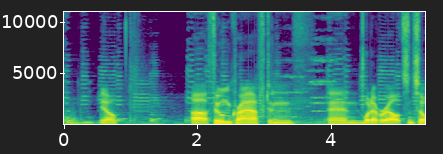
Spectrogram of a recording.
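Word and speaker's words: Thaumcraft: Like thumb, like as in like ThumbCraft. like lawn, like thumb. So like it's THAWM in pronunciation, apparently. So like ThumCraft, or just call it ThumbCraft at that point, I guess, really.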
